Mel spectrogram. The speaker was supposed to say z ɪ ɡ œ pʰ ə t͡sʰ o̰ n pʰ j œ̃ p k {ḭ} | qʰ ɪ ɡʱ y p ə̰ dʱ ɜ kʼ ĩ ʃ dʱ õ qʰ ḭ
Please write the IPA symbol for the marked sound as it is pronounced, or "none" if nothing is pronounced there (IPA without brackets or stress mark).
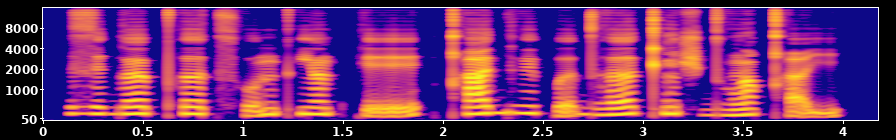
ḛ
